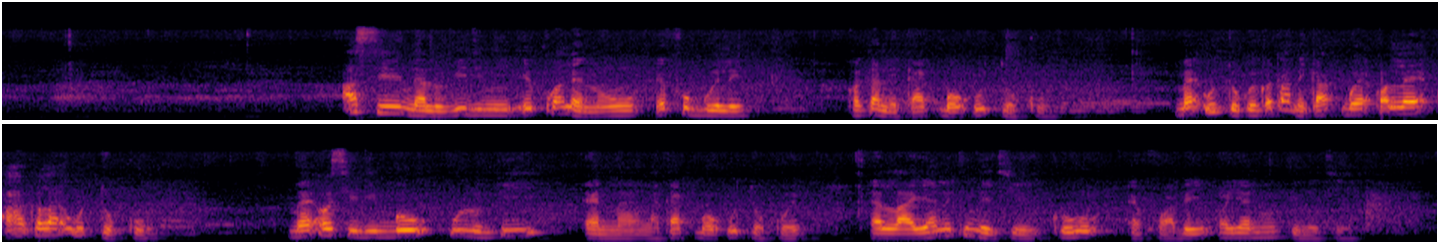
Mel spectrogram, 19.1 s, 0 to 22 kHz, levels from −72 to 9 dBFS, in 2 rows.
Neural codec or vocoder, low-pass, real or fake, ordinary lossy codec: none; 9.9 kHz; real; MP3, 48 kbps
